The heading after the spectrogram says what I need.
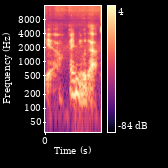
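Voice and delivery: unvoiced whispered aside; hushed kid's mumble. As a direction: breathe it like a sheepish kid. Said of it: "and it's like".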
